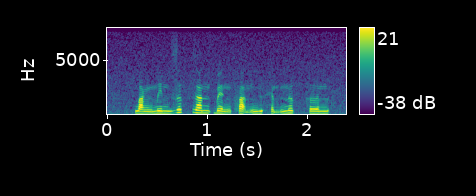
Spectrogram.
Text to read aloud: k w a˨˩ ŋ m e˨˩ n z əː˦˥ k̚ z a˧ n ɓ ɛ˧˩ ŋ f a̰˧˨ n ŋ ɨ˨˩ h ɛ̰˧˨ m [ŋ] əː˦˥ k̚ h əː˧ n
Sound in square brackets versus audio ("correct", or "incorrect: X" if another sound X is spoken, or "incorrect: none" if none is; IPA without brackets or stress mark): incorrect: n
